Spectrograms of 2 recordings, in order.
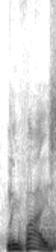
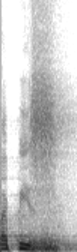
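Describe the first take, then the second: First: The word is said with a v sound. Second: The word is said with a p sound.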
